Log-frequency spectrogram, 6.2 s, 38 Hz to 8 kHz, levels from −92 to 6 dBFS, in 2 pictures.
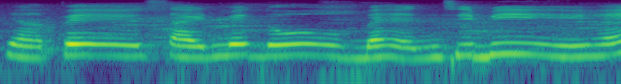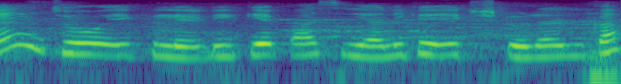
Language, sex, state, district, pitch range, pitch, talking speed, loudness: Hindi, male, Gujarat, Gandhinagar, 220-245 Hz, 235 Hz, 185 wpm, -18 LUFS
